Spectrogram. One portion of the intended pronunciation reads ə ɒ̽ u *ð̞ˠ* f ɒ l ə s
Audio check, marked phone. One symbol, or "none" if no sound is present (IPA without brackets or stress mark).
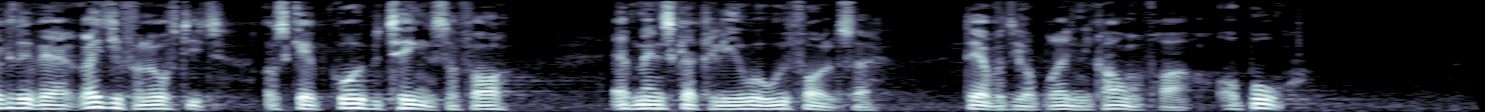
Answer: ð̞ˠ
